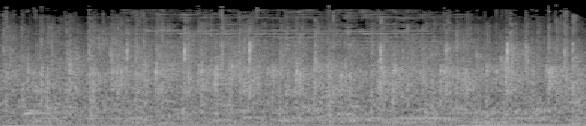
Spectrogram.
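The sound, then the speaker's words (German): An audience applauds steadily, a dense, even wash of many hands clapping at once that holds at a constant level throughout, with a low hum underneath. “Und diese junge Dame hat eine Gartenschaufel mitgenommen. Applaus!”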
